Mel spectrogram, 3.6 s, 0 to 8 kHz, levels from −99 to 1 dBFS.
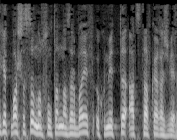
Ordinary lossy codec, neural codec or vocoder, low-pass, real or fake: MP3, 32 kbps; none; 7.2 kHz; real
